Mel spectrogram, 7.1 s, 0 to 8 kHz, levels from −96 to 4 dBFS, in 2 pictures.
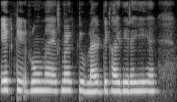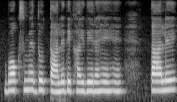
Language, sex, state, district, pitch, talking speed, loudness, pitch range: Hindi, female, Uttar Pradesh, Etah, 230 Hz, 180 wpm, -16 LUFS, 225-240 Hz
